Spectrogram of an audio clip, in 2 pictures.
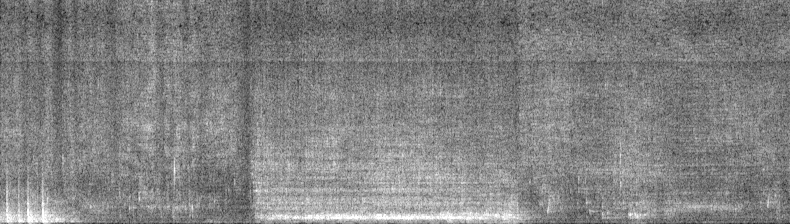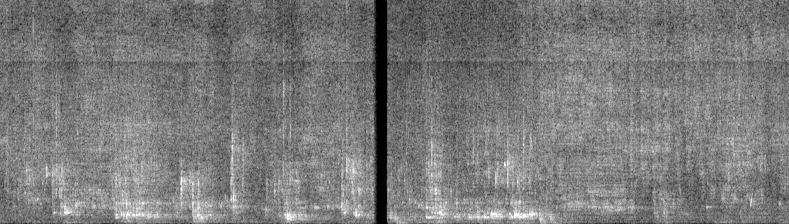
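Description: Water running steadily into a dog-grooming tub as a wet dog is washed and rinsed, with small splashes. There is a fuller rush of water from about five to ten seconds in, and the sound cuts out for an instant a little past two thirds of the way through.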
